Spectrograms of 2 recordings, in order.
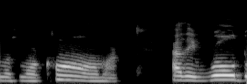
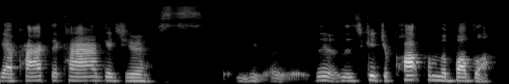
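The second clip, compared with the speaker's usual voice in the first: imitation Boston accent. Speaker shows how people from Boston talk, Boston accent. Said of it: "Boston is a class by itself".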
